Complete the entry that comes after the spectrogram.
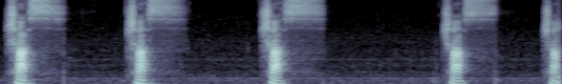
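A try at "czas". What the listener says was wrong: Your vowel is too closed. You're too far back in the mouth. Like, you need to yawn less is how I would explain it.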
